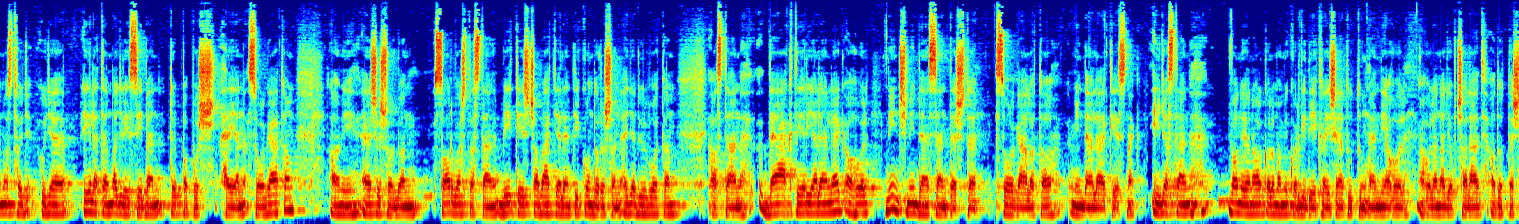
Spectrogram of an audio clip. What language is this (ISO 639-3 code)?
hun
